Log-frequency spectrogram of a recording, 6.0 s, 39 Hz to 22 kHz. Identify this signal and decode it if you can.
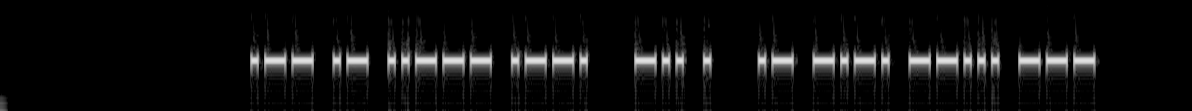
Morse code, heard as a keyed tone, about 36 wpm, 700 Hz. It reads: WA2P DE AC7O
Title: USA Callsign DE Callsign - 4 Characters - 35wpm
